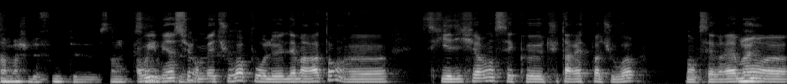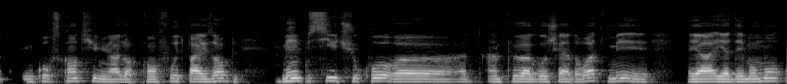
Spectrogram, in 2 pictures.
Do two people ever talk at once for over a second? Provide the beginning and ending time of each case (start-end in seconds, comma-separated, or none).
none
